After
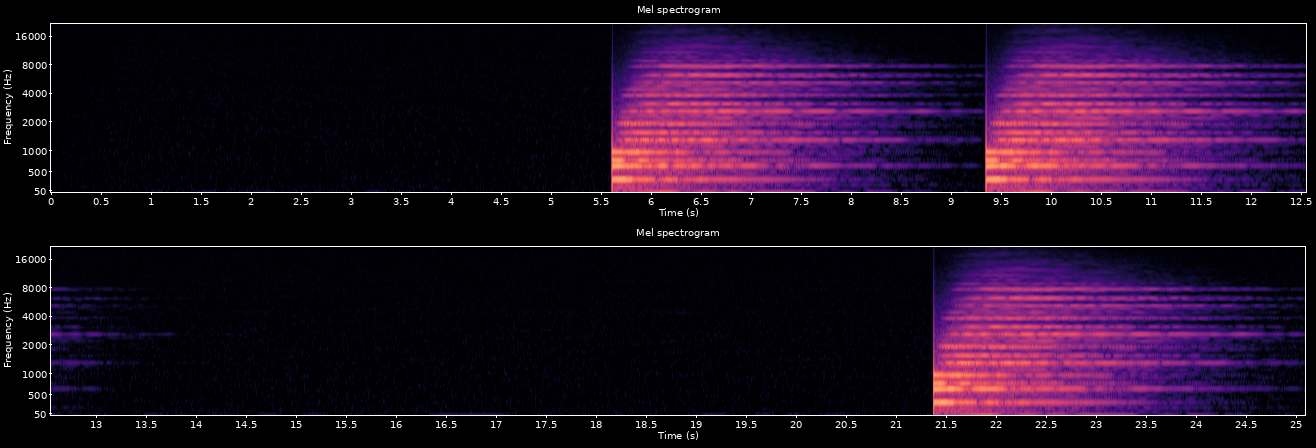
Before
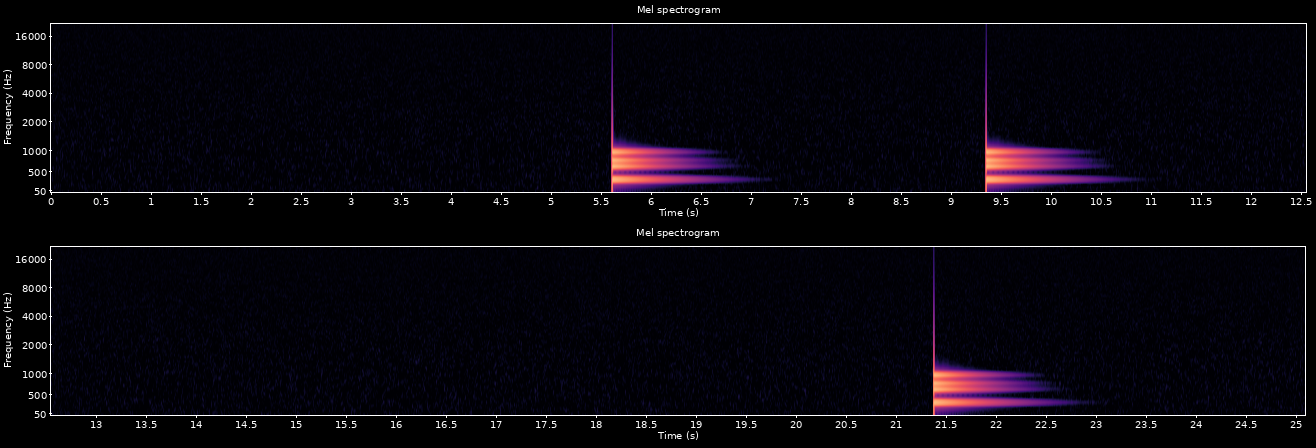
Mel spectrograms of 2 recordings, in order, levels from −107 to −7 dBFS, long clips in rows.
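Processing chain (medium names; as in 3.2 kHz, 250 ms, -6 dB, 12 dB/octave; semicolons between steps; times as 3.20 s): pitch-shifted reverb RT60 2.7 s, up +12 st, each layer -2 dB, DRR 0 dB; trim -5 dB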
